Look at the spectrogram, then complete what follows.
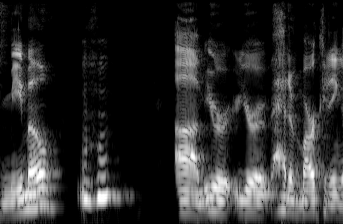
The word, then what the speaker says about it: Mimo: Is it pronounced Mimo?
